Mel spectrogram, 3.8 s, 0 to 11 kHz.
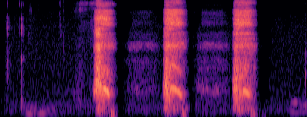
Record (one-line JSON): {"exhalation_length": "3.8 s", "exhalation_amplitude": 13494, "exhalation_signal_mean_std_ratio": 0.34, "survey_phase": "beta (2021-08-13 to 2022-03-07)", "age": "45-64", "gender": "Female", "wearing_mask": "No", "symptom_sore_throat": true, "symptom_onset": "6 days", "smoker_status": "Ex-smoker", "respiratory_condition_asthma": false, "respiratory_condition_other": false, "recruitment_source": "Test and Trace", "submission_delay": "2 days", "covid_test_result": "Negative", "covid_test_method": "RT-qPCR"}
